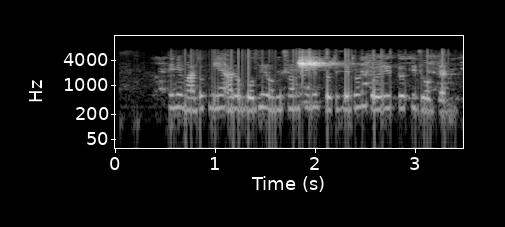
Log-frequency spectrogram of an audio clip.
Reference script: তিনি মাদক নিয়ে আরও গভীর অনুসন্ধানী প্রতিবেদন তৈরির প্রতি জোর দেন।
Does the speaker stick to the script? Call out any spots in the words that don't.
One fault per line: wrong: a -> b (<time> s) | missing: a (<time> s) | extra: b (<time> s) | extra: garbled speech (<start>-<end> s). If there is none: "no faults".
no faults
